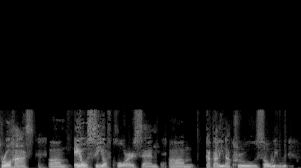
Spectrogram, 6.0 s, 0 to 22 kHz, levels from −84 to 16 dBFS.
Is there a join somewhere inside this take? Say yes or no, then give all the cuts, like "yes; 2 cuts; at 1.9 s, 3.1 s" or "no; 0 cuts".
yes; 2 cuts; at 0.9 s, 3.3 s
